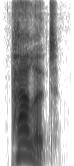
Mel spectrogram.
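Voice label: "palate", British English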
